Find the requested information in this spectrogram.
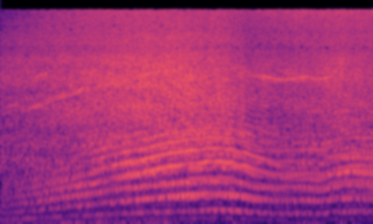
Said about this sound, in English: A small drone mounted with a GoPro camera lifts off, hovering over a field in the outskirts of the Kenyan capital of Nairobi. The drone operator keeps it low.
